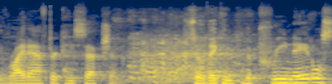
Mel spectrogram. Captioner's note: laughter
